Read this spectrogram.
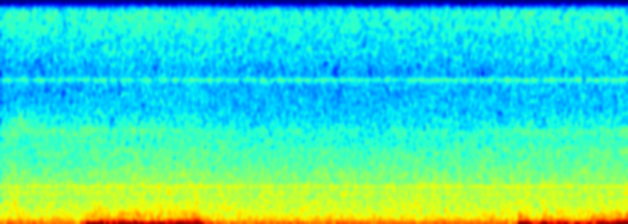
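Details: Cat very quietly snoring: a light grunting noise, two soft, low rumbling breaths about four seconds apart over quiet room noise.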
